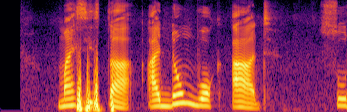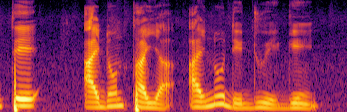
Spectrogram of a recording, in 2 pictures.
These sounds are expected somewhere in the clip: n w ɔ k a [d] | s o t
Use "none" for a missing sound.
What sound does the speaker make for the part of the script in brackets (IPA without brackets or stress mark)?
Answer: d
